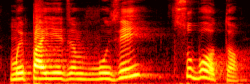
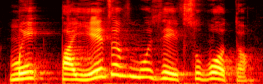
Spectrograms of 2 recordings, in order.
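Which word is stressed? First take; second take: музей; поедем. First: The stress falls on the word 'музей'. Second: The stress falls on the word 'поедем'. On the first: The question asks where they will go. "Да, в музей" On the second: The question asks whether they will go. "Да, поедем"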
